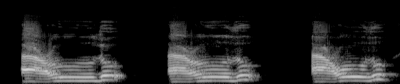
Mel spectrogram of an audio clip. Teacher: عین حمزہ والی آواز نہ ہو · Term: عین کی آواز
